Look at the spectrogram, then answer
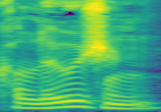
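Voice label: "collusion", US English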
